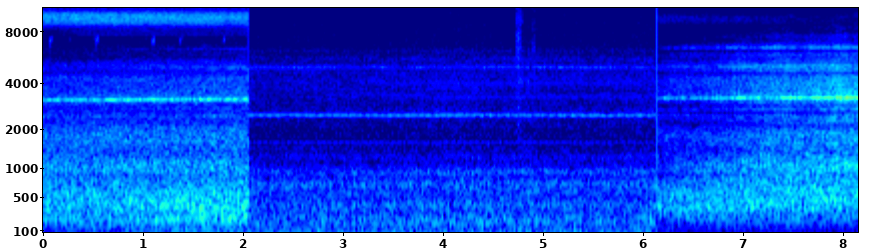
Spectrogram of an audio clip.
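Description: Jet engine noise from a Y-20 four-engine turbofan military transport at takeoff power. About two seconds in, the sound cuts suddenly to the engines heard from inside the cockpit: a duller, low rumble with a steady high tone. About six seconds in, it cuts back to the outside engine noise, with a steady high whine from the turbofans.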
